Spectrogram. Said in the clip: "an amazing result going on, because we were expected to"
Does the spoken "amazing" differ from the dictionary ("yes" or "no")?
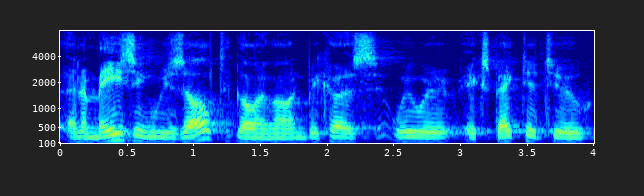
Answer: no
